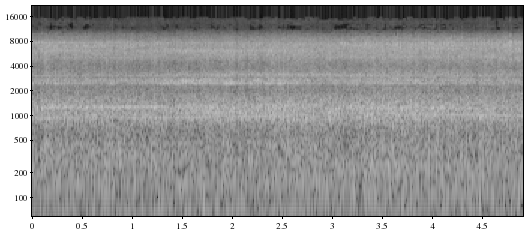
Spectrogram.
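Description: A 2020 Harley Davidson Iron 1200 Sportster cruising at around 50, its engine a steady, loud, low rumble blended with wind roar and no talking.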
